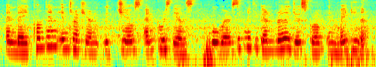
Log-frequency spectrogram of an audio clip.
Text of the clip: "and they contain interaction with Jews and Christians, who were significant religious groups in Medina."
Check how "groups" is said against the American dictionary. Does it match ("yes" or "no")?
no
